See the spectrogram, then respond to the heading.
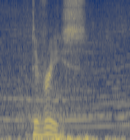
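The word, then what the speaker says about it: De Vries: close to Netherlands that it's it's pronounced DeVries oh man blue flags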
